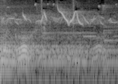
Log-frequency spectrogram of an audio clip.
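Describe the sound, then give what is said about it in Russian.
Quiet bird song, a few high swooping chirps and trills rising and falling, heard over soft, steady low background music, calm. “И слышны голоса птиц.”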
